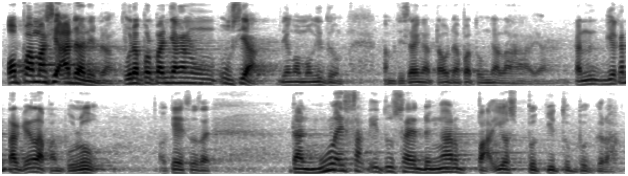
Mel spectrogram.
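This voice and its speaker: A man preaching as a pastor, telling a story with lively shifts of voice as he acts out the dialogue. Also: on the low side, brisk, slight background noise. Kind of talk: sermon storytelling. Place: large church hall. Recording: reverberant church hall.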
